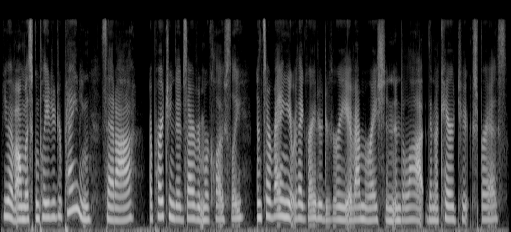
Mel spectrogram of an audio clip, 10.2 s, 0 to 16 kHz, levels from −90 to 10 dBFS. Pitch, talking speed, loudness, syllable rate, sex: 220 Hz, 175 wpm, -20 LUFS, 5.3 syllables/s, female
